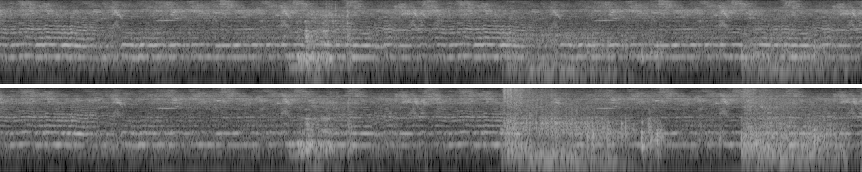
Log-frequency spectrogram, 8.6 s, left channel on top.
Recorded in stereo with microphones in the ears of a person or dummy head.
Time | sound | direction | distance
0.0 | an insect | 45° left (ahead or behind) | 1.1 m
2.8 | a drawer | 75° left (ahead or behind) | 1.4 m
5.0 | an explosion | 75° right (ahead or behind) | 0.7 m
